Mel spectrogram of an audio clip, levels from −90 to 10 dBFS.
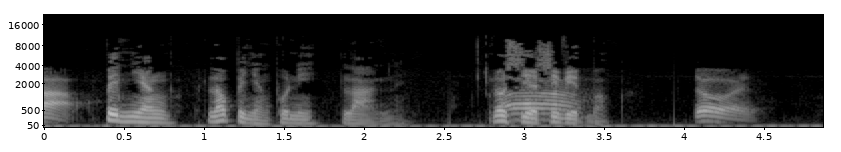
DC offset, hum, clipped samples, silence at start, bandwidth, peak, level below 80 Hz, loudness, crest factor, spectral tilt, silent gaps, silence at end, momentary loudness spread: under 0.1%; none; under 0.1%; 0 s; 10.5 kHz; -10 dBFS; -58 dBFS; -30 LUFS; 20 dB; -5.5 dB/octave; none; 0 s; 14 LU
